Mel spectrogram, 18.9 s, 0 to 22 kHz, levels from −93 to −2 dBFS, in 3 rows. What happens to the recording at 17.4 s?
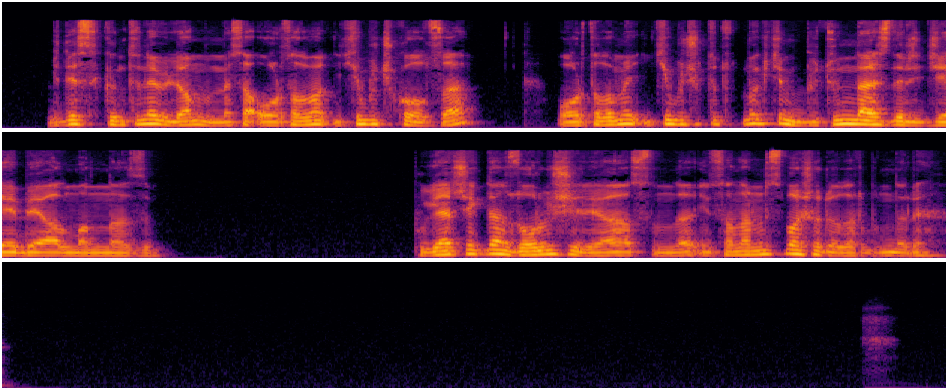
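Nothing goes wrong at 17.4 s; the speech runs on intact through that moment with no dropout, click or distortion.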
